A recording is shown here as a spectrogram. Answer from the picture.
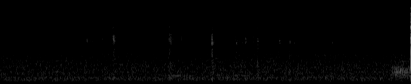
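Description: Near silence with a few faint, light clicks as a small toy Volkswagen Beetle is handled and its opening door is worked.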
